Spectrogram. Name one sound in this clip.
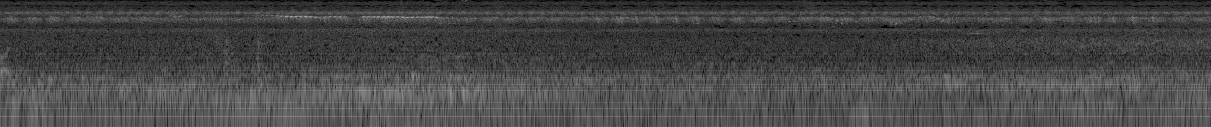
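A monkey picks at food on a plate with faint clinks.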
